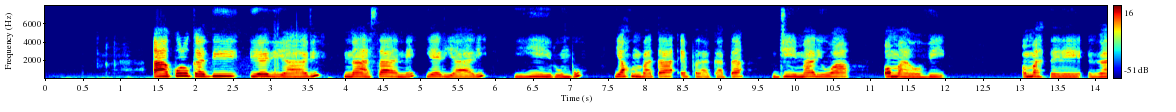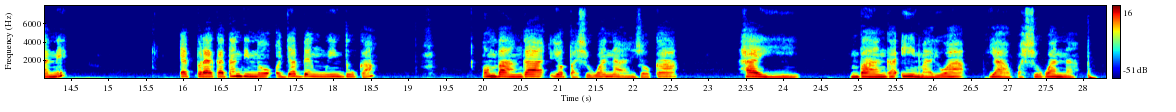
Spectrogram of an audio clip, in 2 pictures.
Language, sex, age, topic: Oshiwambo, female, 18-24, finance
